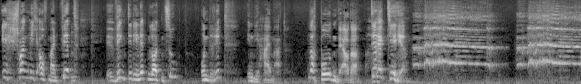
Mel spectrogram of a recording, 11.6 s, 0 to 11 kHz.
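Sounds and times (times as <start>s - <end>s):
speech: 0.3s - 8.4s
rooster crowing: 8.2s - 11.6s.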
